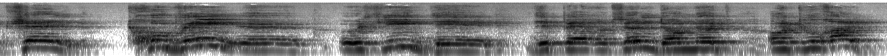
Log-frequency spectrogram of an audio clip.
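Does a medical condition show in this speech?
Yes: cerebral palsy; lifelong, non-progressive.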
